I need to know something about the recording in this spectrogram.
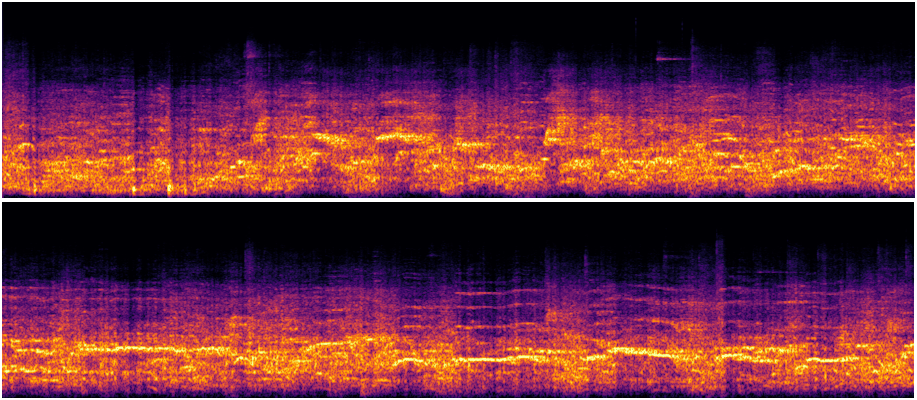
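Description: A crowd of men and women shout and yell in a large echoing hall.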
